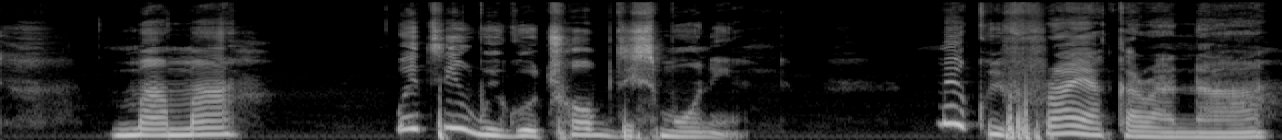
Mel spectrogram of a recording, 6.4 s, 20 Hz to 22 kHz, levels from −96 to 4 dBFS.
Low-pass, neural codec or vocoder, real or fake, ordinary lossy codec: none; none; real; none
